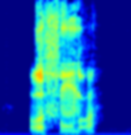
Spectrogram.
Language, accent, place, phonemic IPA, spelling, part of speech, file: French, France, Lyon, /ʁə.fɔ̃dʁ/, refondre, verb, LL-Q150 (fra)-refondre.wav
- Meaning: 1. to remelt 2. to resmelt 3. to remake from scratch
